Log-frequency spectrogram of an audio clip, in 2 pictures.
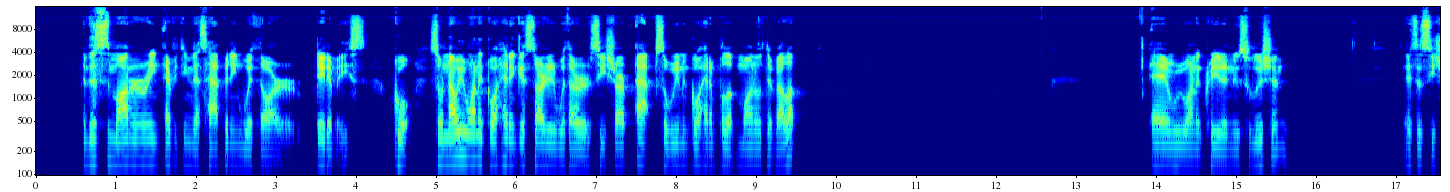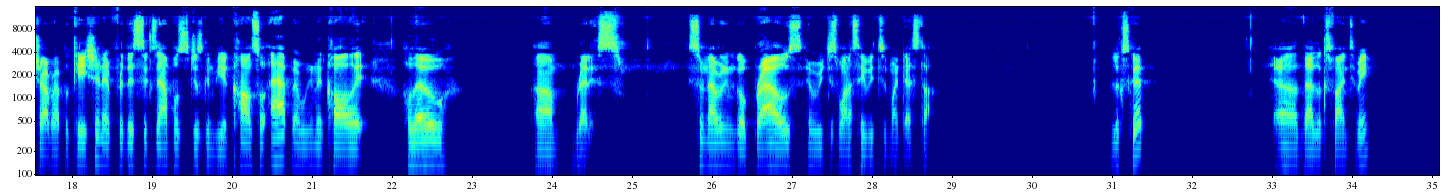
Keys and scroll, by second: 0.1 Return, 6.1 ctrl+`, 8.2-9.1 typing, 9.1 Return, 11.2 typing, 21.8-25.6 typing.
